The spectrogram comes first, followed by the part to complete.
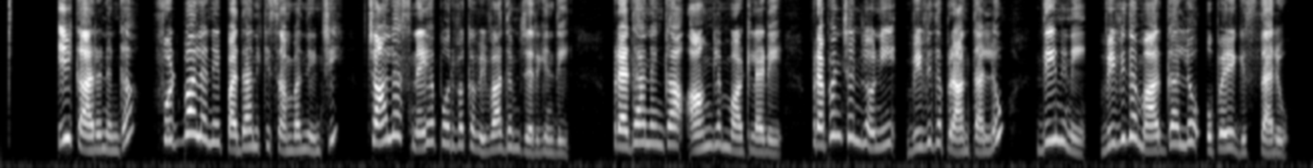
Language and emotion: Telugu, neutral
